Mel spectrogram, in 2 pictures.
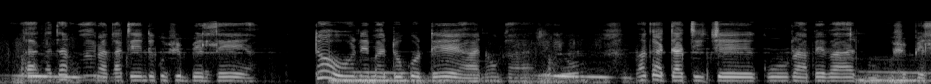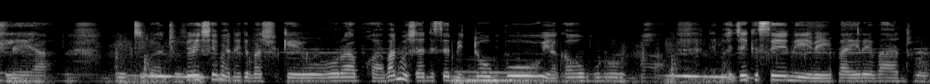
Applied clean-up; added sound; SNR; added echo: neural mask model RNNoise.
